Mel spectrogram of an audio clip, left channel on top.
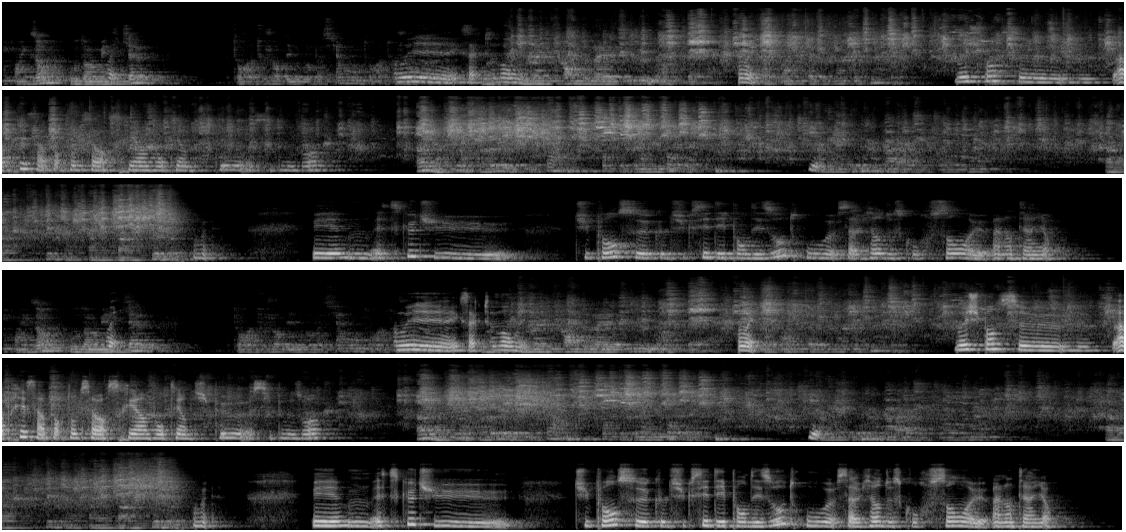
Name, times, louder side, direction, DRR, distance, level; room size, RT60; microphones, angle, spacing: voice 1, 0.0-1.4 2.3-4.3 4.8-7.2 7.5-9.0 15.4-16.9 17.2-18.2 19.3-21.1 22.2-24.2, equal, 40° left, -3 dB, 2.2 m, -38 dB
voice 2, 3.9-5.3 7.4-7.5 9.5-14.4 19.3-19.4 24.4-24.5 24.9-27.5 28.2-32.9, right 6 dB, 70° right, 12 dB, 0.3 m, -24 dB
sound 1, 5.0-24.2, left 3 dB, 25° left, 0.9 m, -31 dB
sound 2, 9.4-10.3 11.0-11.5 12.8-13.1 13.9-16.3 16.9-17.3 18.4-18.8 19.5-19.6 19.8-20.2 21.3-21.8 22.1-22.2 22.4-22.6 23.0-23.4 23.7-24.7 25.1-25.6 25.9-27.1 27.4-27.5, right 2 dB, 55° right, 0.9 m, -47 dB
7.2 x 2.9 x 5.5 m, 0.82 s
head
